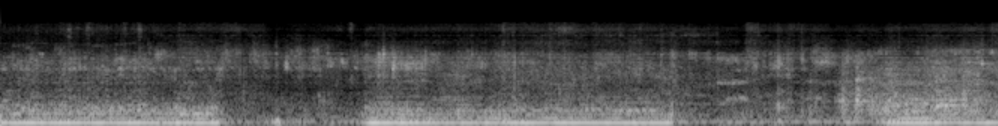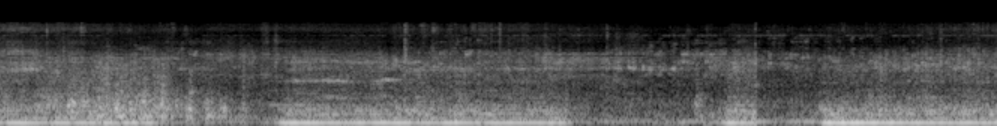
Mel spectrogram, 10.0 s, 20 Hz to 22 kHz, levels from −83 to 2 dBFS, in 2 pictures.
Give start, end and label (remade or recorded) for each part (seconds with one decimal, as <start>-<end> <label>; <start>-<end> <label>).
0.0-0.8 recorded; 0.8-5.5 remade; 5.5-6.0 recorded; 6.0-6.9 remade; 6.9-7.4 recorded; 7.4-8.2 remade; 8.2-10.0 recorded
